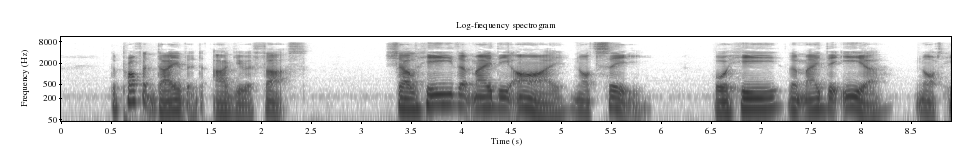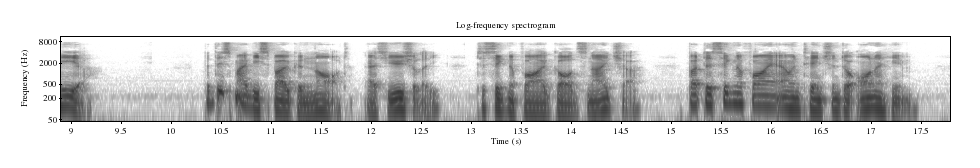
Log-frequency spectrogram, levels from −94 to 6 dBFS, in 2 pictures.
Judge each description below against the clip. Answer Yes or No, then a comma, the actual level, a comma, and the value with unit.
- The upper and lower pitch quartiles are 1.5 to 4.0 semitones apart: No, average, 4.8 semitones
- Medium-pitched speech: No, very low, 95 Hz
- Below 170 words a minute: Yes, average, 140 wpm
